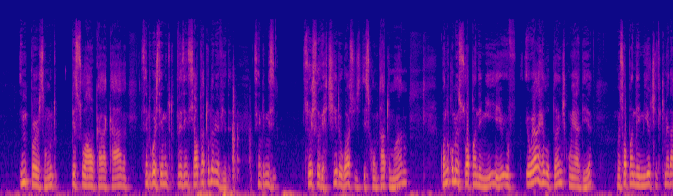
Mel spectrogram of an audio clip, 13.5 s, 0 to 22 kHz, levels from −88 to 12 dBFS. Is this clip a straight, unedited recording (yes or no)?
yes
